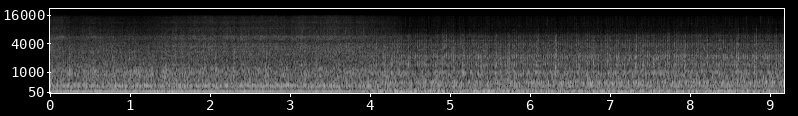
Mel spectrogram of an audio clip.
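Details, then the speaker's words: 1999 Chaparral 1930 SS with Mercruiser engine and outdrive: idling in gear at steady drone with good oil pressure, rough uneven clunking from the transom/outdrive as if not fully engaging gear; source unclear, exhaust leak also suspected. "you hear that it's like some clunking noise it's almost like it's not going in the gear all the way you know"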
